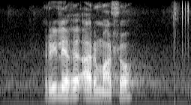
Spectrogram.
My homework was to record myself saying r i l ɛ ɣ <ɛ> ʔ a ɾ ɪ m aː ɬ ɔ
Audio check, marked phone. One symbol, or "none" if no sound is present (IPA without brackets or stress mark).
ɛ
